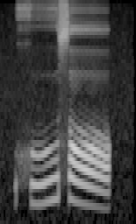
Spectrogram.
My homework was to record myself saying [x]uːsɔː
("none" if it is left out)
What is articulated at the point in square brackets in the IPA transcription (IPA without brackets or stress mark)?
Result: x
